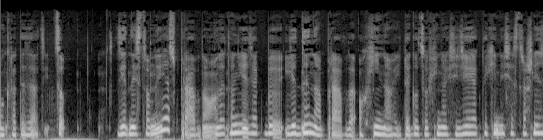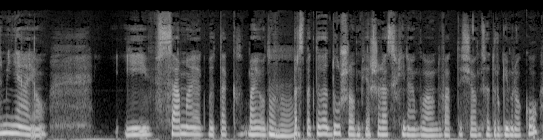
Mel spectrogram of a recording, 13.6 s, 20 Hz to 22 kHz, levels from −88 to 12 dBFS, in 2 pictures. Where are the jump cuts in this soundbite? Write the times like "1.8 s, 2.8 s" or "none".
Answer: none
